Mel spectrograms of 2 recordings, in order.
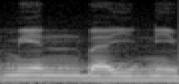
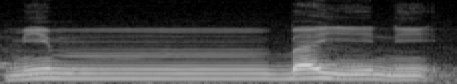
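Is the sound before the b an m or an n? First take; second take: n; m. First: An n sound comes before the b. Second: An m sound comes before the b. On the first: The speaker calls it wrong. "bukan dibaca min baini" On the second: The speaker calls it right. "Jadi dibaca mim baini"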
